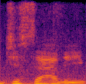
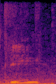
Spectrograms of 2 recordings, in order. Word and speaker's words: Chisasibi: Into Chisabi. We learned how to pronounce it. Yeah, from a couple locals. Chisabi.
